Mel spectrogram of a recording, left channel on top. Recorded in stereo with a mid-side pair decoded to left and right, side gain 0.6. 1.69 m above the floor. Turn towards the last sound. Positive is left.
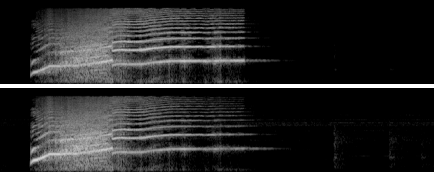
turn(degrees=60)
